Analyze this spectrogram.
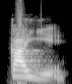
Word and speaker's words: cahier: How do we pronounce I? E. Cahier.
